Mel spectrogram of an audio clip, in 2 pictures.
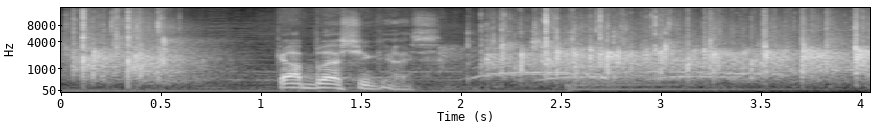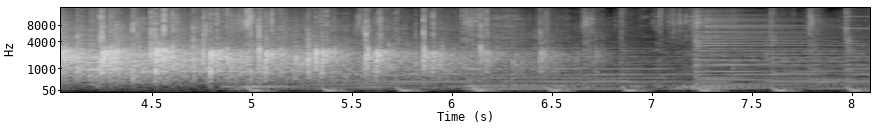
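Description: Applause breaks out at a college leadership summit for rising freshmen, clapping under a loud voice and backing music with a thumping beat, a crowd cheering briefly mid-clip.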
